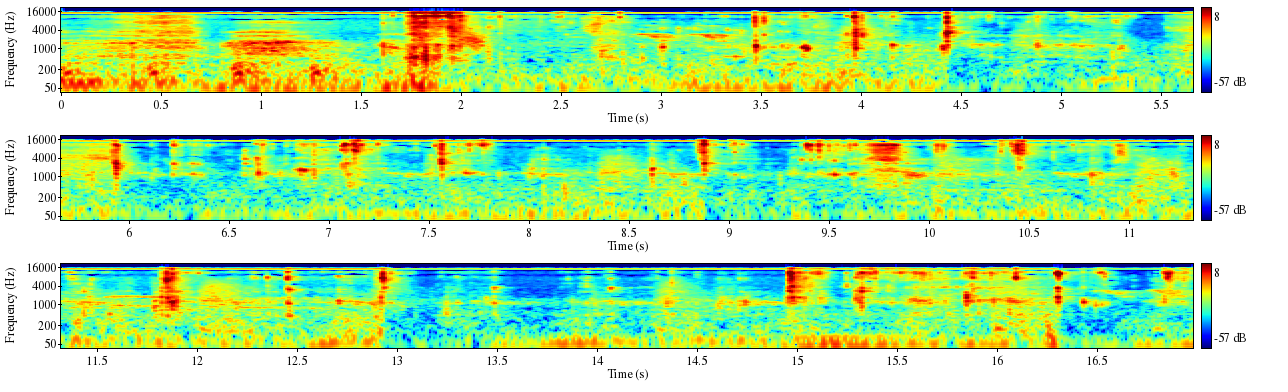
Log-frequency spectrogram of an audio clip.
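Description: Close-miked biting and chewing of steamed chicken momo dumplings, many small irregular mouth clicks, with one louder bite about two seconds in.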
